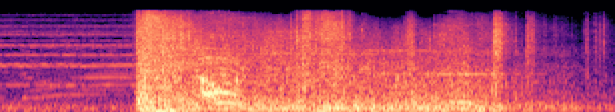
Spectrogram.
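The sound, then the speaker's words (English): A sudden loud gunshot blast during a gun battle at a building, cutting in after a steady musical tone. Its roar then lingers and slowly decays. “Alex fires one last round as Chad looks up, and the red light follows the movement up to his face.”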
